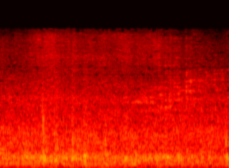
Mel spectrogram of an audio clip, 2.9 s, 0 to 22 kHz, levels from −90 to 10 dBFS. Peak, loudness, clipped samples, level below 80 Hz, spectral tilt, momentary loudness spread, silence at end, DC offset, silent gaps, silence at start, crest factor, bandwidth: -16 dBFS; -34 LUFS; under 0.1%; -52 dBFS; -5 dB/octave; 3 LU; 0 s; under 0.1%; none; 0 s; 18 dB; 11.5 kHz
